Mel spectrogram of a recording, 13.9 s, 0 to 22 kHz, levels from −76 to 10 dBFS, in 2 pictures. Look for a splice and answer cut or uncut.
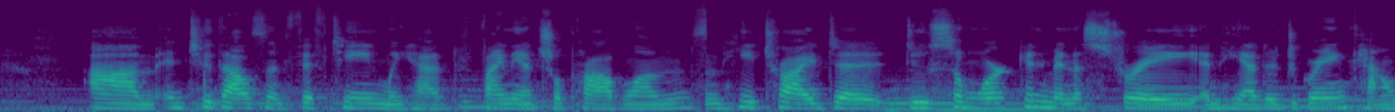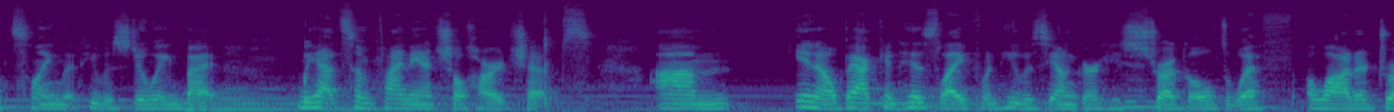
cut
